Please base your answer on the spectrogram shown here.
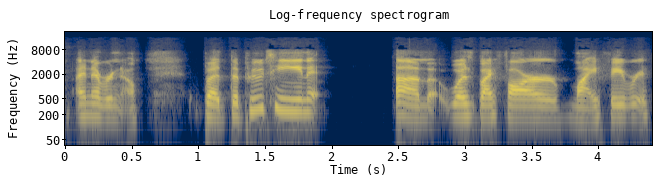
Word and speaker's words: poutine: I don't know if I say it right poutine yeah that's how you say it yeah I never know but the pooch in was by far my favorite thing there and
